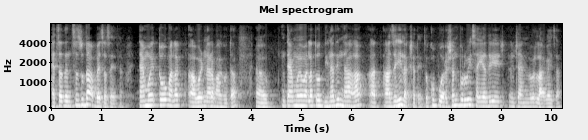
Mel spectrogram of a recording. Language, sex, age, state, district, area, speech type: Marathi, male, 18-30, Maharashtra, Raigad, rural, spontaneous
